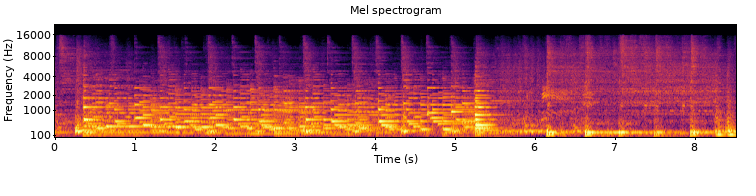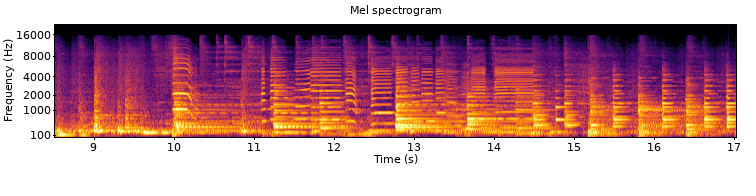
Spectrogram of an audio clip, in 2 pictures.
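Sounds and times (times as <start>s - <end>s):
drum kit with snare and cymbals: 0.0s - 17.0s
piano notes: 0.4s - 5.7s, 10.0s - 17.0s.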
